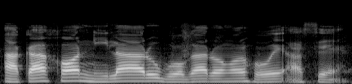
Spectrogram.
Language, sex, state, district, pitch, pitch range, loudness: Assamese, male, Assam, Kamrup Metropolitan, 135 Hz, 130-150 Hz, -17 LUFS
